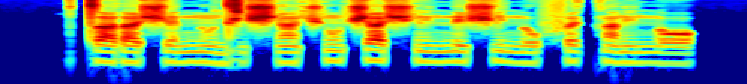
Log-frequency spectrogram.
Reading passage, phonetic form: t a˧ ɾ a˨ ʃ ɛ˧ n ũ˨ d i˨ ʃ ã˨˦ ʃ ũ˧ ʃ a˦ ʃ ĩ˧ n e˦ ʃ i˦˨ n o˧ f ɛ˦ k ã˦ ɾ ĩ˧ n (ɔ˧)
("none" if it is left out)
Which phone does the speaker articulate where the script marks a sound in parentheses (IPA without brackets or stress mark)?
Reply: ɔ˧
